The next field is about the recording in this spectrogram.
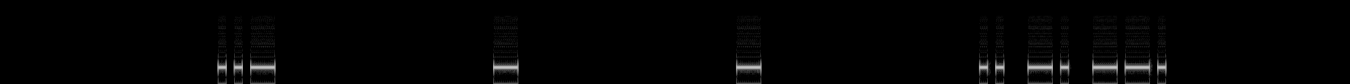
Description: Morse code, heard as a keyed tone, about 15 wpm, spaced as for 5 wpm, 800 Hz. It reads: UTTING
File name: Special INGs-mp3s / Special INGs-mp3s / VerySlowToFaster Ing @13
